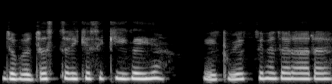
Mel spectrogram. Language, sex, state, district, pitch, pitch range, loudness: Hindi, female, Uttar Pradesh, Deoria, 260 Hz, 255-270 Hz, -15 LUFS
